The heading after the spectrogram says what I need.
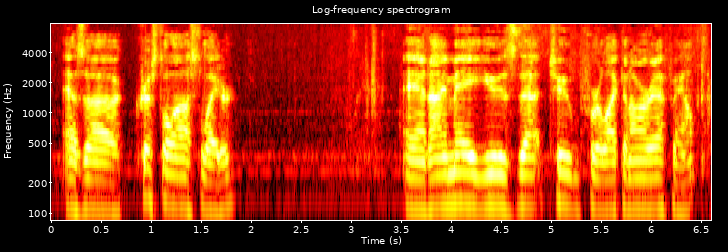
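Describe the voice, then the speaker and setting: A middle-aged or older man casually explaining technical details as a hobbyist, halting and thinking aloud, recorded indoors at a worktable. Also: mid-range voice. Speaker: hobbyist radio builder giving a tutorial. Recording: noisy amateur home recording.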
